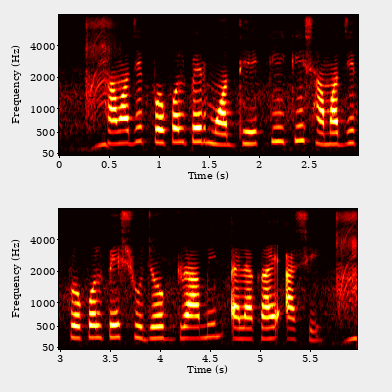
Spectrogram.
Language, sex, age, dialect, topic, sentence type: Bengali, female, 18-24, Rajbangshi, banking, question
